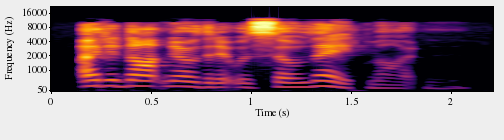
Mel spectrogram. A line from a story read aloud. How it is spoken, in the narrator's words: said, in that gentle tone which always won for her the willing service of her inferiors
